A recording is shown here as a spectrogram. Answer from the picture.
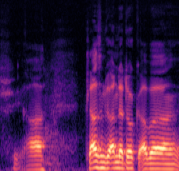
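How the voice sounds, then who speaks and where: A man is talking here. His voice has a medium pitch. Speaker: professional handball player. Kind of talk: interview. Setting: training camp.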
